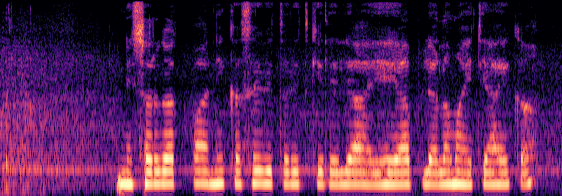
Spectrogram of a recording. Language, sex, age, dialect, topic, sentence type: Marathi, male, 18-24, Standard Marathi, agriculture, statement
